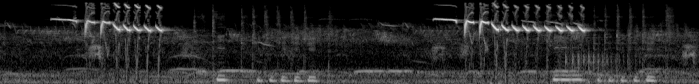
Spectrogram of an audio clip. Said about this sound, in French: Et voici la mésange bleue. Son chant est à son image, plutôt nerveux. Il se reconnaît par la petite note suivie du titi-titi-titi.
